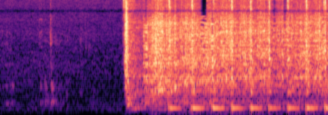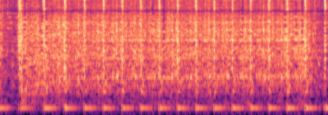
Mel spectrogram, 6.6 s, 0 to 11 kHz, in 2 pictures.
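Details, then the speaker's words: Tractor with fuel poured in and probably flooded: after a click, the starter churns steadily at about 2.5 beats per second with a buzzing tone and never fires. Cranks but won't start; fuel supply to the bowl is suspected. "put some fuel down in there can't really see it of course but it's down there it's kind of flooded so we'll probably can't crank a little bit"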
